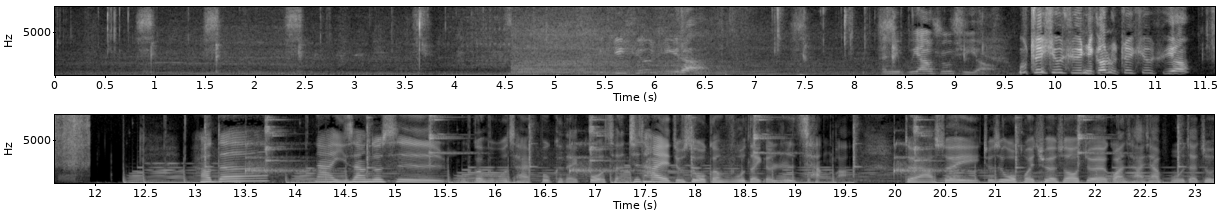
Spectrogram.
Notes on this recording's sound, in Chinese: Ubi行動錄音室，跟著我的行走節奏，藉由工作、旅行，走進不同的部落，蒐集部落在地的聲音。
